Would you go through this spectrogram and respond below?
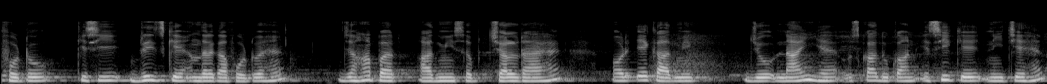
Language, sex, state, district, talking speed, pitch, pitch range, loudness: Hindi, male, Uttar Pradesh, Hamirpur, 155 wpm, 170 Hz, 160-185 Hz, -20 LUFS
